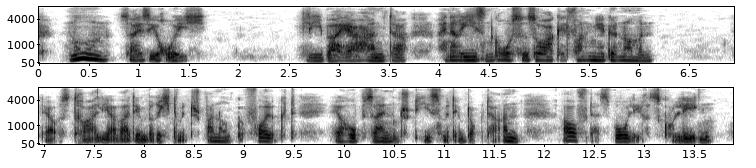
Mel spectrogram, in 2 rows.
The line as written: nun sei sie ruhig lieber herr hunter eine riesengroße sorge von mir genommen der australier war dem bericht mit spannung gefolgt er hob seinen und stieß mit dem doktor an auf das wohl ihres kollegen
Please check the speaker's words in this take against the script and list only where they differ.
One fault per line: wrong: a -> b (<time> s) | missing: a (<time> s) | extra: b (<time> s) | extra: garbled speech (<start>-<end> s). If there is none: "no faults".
no faults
